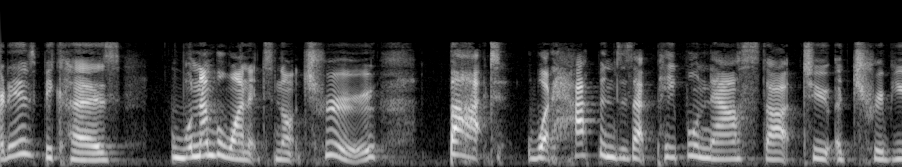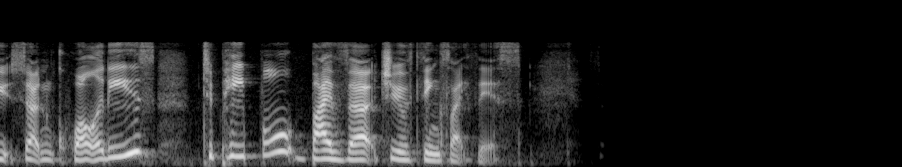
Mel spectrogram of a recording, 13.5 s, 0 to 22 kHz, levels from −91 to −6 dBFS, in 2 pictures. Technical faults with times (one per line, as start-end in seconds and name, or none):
none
